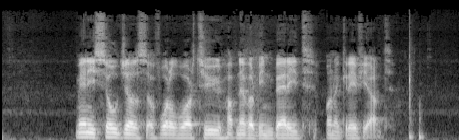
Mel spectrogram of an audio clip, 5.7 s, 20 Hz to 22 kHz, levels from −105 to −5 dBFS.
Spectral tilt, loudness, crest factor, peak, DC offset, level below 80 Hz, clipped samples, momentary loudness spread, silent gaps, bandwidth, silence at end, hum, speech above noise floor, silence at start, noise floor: -5.5 dB/octave; -18 LUFS; 18 dB; -2 dBFS; under 0.1%; -52 dBFS; under 0.1%; 16 LU; none; 15.5 kHz; 0.45 s; none; 42 dB; 0.95 s; -60 dBFS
